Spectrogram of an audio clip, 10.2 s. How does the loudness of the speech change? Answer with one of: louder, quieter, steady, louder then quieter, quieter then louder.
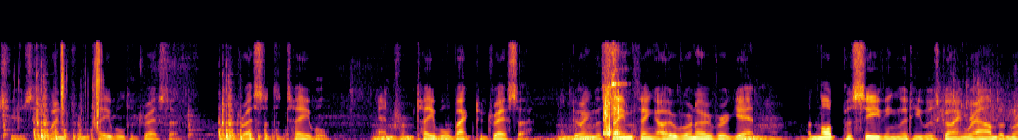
louder.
